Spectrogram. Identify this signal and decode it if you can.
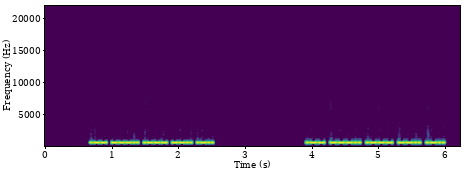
Morse code, heard as a keyed tone, about 37 wpm, 700 Hz. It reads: W8JZL W8JZL
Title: Speed Racing - USA 1x3 Call Signs 30wpm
